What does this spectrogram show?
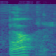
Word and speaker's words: Berkeley: I think it's actually pronounced Barkley.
